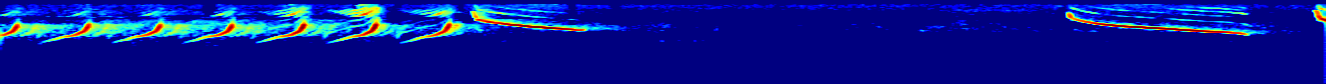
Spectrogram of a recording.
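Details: Northern Cardinal song, described as 'cheer cheer cheer' then 'birdie birdie birdie': six quick, clear downslurred notes, about four per second, then long, sweeping whistles falling steeply in pitch; no other sounds stand out.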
